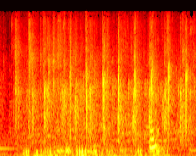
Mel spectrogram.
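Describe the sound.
An audience applauds, a dense, steady wash of many hands clapping that carries on for several seconds, with a few faint voices and a brief whoop mixed into the noise.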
